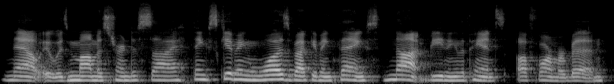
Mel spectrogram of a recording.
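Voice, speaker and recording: A woman reading a children's picture book aloud as an expressive storyteller. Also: mid-range voice, normal speed. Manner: expressive, acts out dialogue.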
